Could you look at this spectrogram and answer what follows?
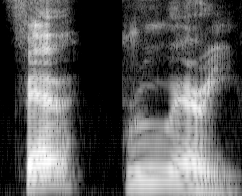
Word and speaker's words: February: confused with this okay now let's focus on the f this is an f sound your teeth should touch your lip and this is a b sound okay so we should think of this as fat fat brew brew erie february february february okay it's very difficult february february so it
